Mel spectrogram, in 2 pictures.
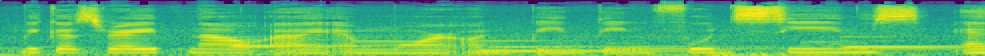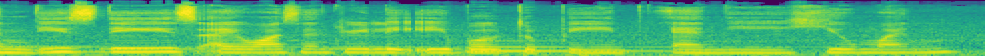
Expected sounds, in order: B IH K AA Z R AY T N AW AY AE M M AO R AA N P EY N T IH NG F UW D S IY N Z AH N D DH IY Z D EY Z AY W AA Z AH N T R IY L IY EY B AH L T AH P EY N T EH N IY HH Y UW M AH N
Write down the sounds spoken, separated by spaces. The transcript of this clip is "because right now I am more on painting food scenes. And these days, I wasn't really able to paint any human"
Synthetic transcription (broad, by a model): B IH K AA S R AY T N AW AY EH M M AO R AA N P EY N T IH NG F UW D S IY N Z AH N D IY S D EY S AY W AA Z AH N T R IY L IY EY B AH L T AH P EY N T EH N IY HH Y UW M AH N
